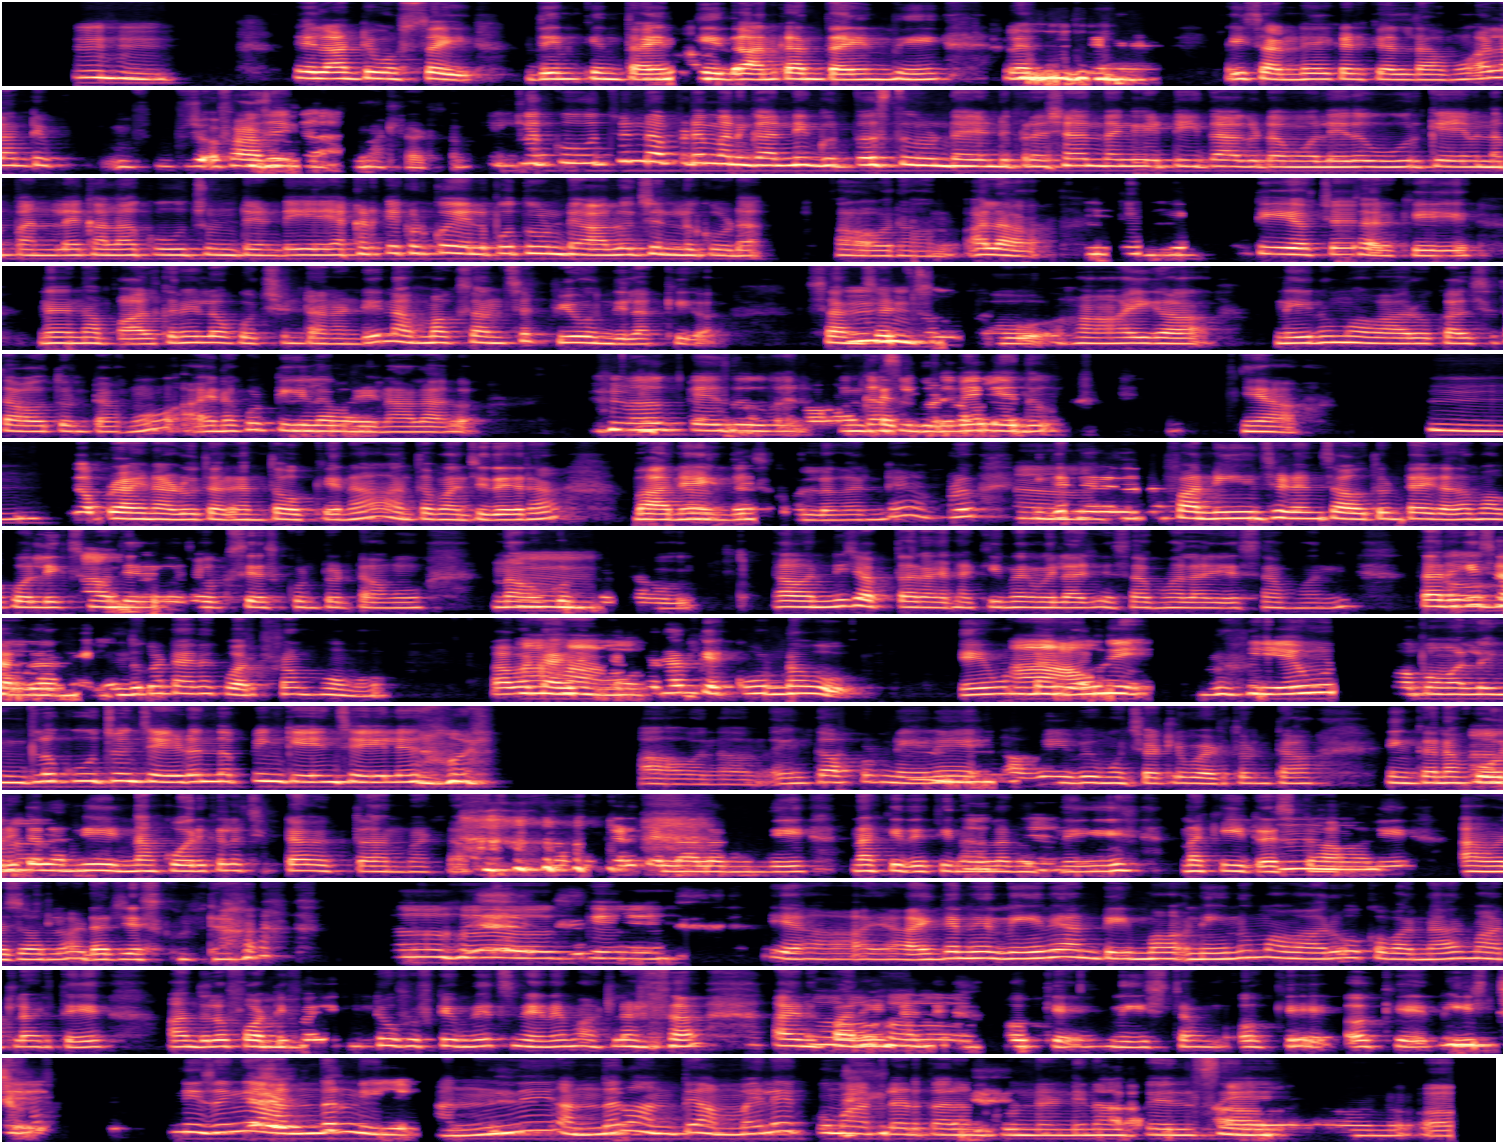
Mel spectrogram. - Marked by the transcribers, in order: unintelligible speech; in English: "సండే"; in English: "ఫ్యా ఫ్యామిలీ"; tapping; in English: "బాల్కనీలో"; in English: "సన్‌సెట్ వ్యూ"; in English: "సూపర్"; in English: "లక్కీగా. సన్‌సెట్"; chuckle; in English: "సూపర్"; other noise; other background noise; in English: "ఫన్నీ ఇన్సిడెంట్స్"; in English: "కొలీగ్స్"; in English: "జోక్స్"; in English: "వర్క్ ఫ్రమ్ హోమ్"; in English: "వర్క్"; chuckle; chuckle; laugh; in English: "డ్రెస్"; in English: "అమెజాన్‍లో ఆర్డర్"; chuckle; in English: "వన్ అవర్"; in English: "ఫార్టీ ఫైవ్ ఇంటూ ఫిఫ్టీ మినిట్స్"; laugh; giggle
- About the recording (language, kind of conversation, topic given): Telugu, podcast, పని తర్వాత విశ్రాంతి పొందడానికి మీరు సాధారణంగా ఏమి చేస్తారు?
